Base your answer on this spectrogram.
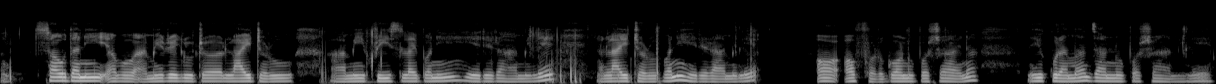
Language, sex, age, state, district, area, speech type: Nepali, female, 45-60, West Bengal, Jalpaiguri, rural, spontaneous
